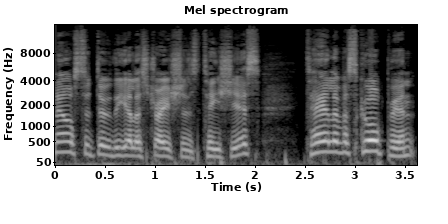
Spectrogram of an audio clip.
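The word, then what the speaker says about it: Ctesias: this is described by described by greek author tshis yeah i pronounced that correctly it's spelt c te s IAS and i go good it and spent ten minutes learning how to pronounce it t sheís so i mean you could have just written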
